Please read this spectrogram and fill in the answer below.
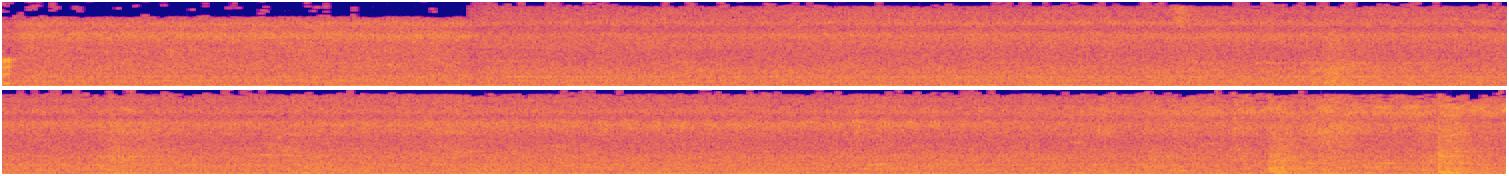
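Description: Passenger train coach of the Darjeeling Mail heard from an open door as the train pulls slowly out of a station: steady running noise over a constant low drone, with a few faint ticks.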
